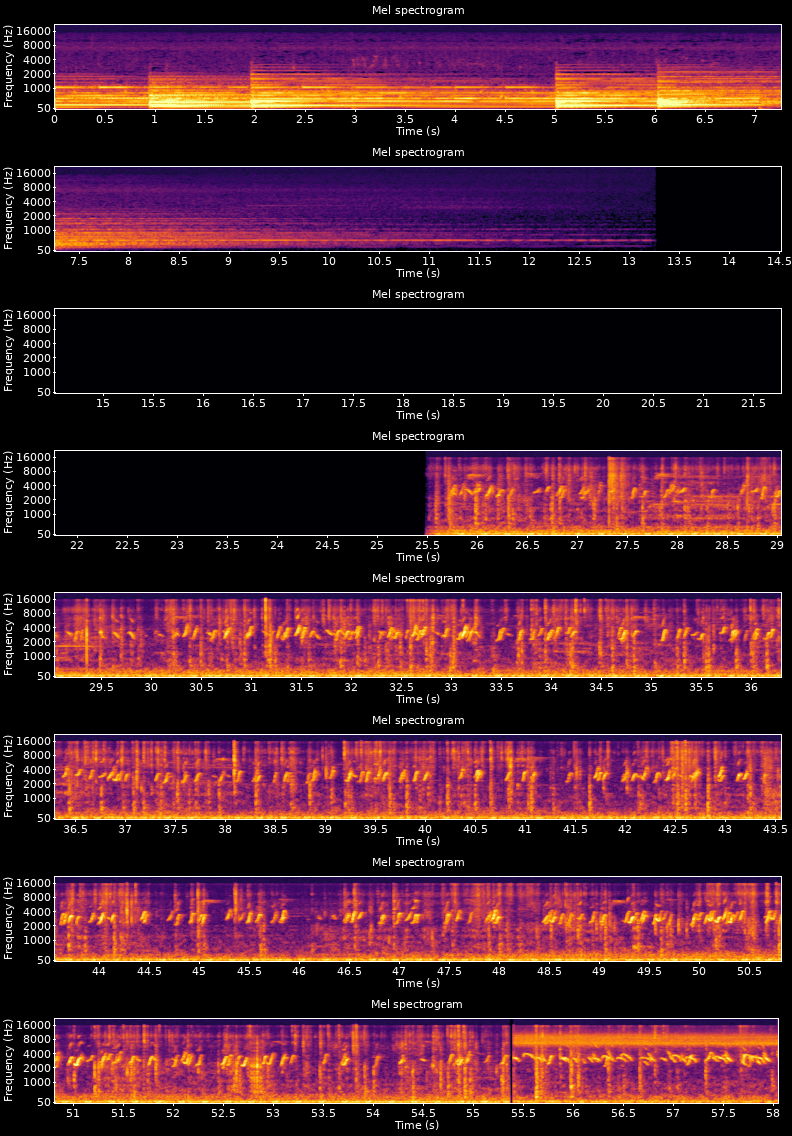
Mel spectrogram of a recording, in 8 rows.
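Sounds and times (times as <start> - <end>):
chicks peeping: 25.6 - 58.0.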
